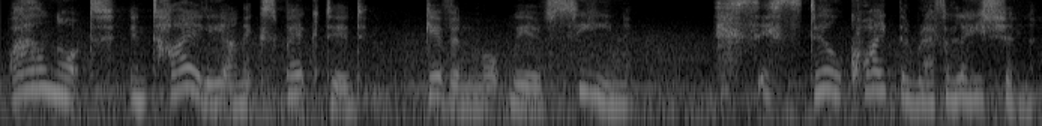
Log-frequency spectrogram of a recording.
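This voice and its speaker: Earnest higher-voiced young woman adventurer. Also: lively intonation, a little slow, music in the background. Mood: sober. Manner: formal, careful phrasing. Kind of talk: video game voice acting.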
